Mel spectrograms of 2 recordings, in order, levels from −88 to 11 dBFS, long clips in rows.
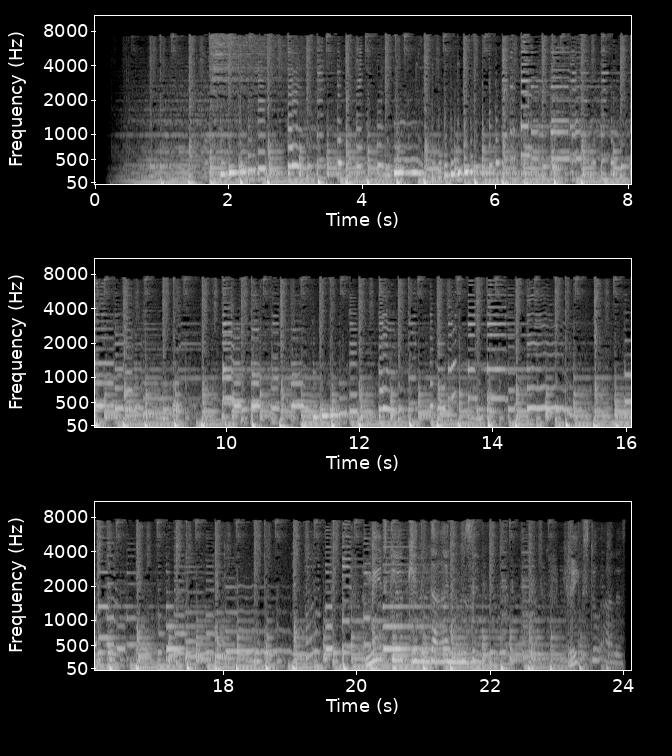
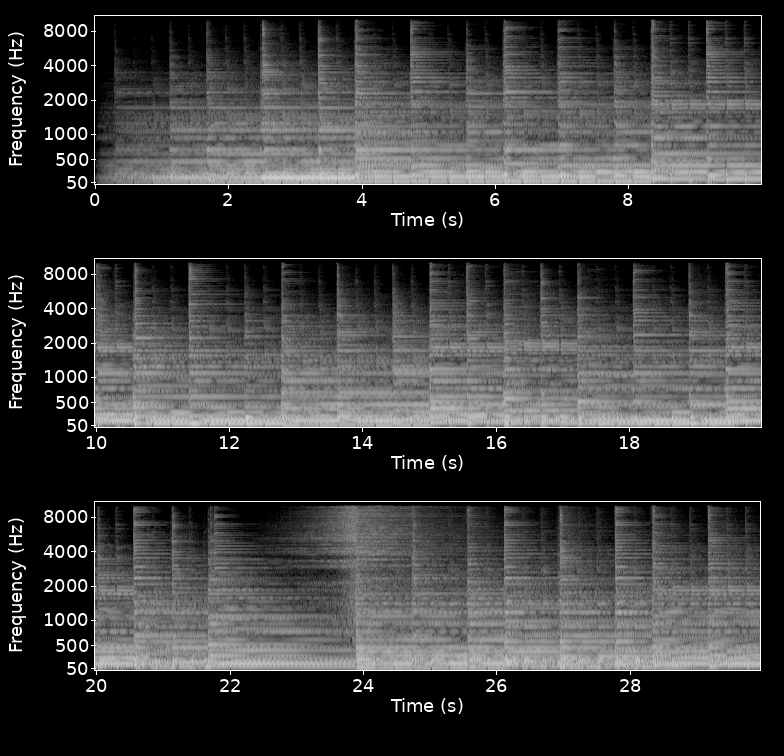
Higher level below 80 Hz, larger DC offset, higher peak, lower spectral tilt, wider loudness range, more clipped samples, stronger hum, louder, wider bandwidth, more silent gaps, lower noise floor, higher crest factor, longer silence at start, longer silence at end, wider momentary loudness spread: first, -20 dBFS vs -30 dBFS; neither; about the same, 0 dBFS vs 0 dBFS; about the same, -6.5 dB/octave vs -7 dB/octave; about the same, 3 LU vs 3 LU; neither; neither; about the same, -17 LUFS vs -17 LUFS; second, 8 kHz vs 10.5 kHz; neither; about the same, -38 dBFS vs -38 dBFS; about the same, 14 dB vs 16 dB; first, 0.5 s vs 0.25 s; about the same, 0.1 s vs 0 s; first, 9 LU vs 5 LU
